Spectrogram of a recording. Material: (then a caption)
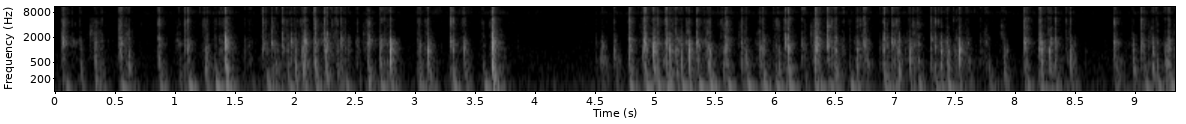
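Plastic. Fingertips type rapidly on the left-side keys of a compact capacitive keyboard fitted with plastic cat keycaps, producing a dense run of soft, deep, thocky clicks. The typing pauses briefly near the middle, then resumes at the same quick pace to the end.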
